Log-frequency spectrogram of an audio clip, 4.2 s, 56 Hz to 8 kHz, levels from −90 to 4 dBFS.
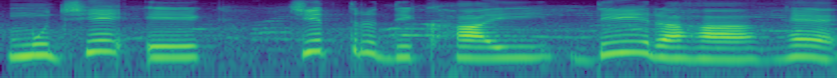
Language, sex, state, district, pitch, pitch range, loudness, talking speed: Hindi, female, Madhya Pradesh, Katni, 215 Hz, 205-280 Hz, -19 LUFS, 100 wpm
